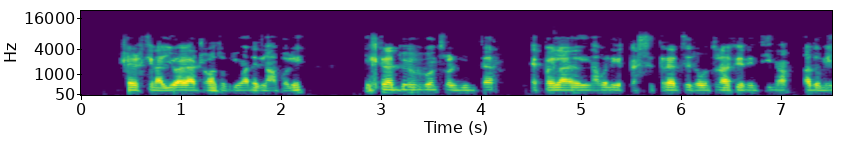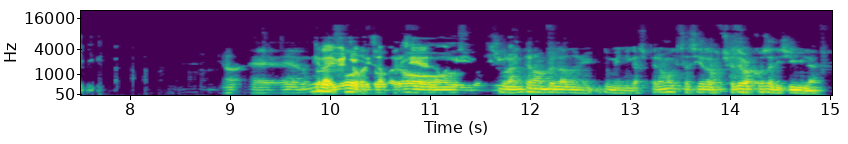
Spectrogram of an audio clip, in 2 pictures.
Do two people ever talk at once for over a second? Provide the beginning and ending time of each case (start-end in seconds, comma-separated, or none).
9.8-11.9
